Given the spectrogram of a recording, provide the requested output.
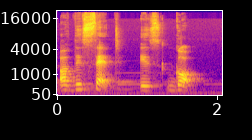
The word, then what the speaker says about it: গ: of this set is go the pronunciation is similar to The Go in English word got Bangla letter go also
